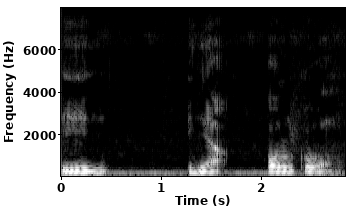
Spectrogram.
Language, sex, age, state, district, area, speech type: Santali, male, 45-60, Odisha, Mayurbhanj, rural, spontaneous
